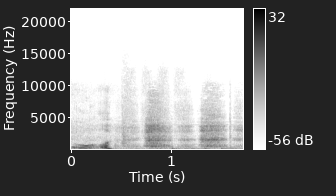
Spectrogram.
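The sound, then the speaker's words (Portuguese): A person gasps and pants, with a few quick, heavy, breathy exhalations in a row, fairly loud, as if imitating being out of breath after repeatedly failing a movement. “Já fica ofegante, já começa a ficar com raiva já daquele movimento desgraçado que você tinha feito e ele já não quer mais surgir.”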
